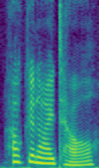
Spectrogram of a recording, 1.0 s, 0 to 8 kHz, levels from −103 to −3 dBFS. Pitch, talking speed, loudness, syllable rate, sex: 220 Hz, 240 wpm, -15 LUFS, 4.2 syllables/s, female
